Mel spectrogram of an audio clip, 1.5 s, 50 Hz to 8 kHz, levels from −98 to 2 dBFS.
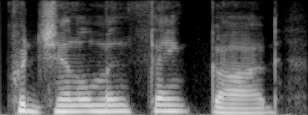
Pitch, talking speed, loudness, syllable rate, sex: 140 Hz, 155 wpm, -18 LUFS, 4.5 syllables/s, male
